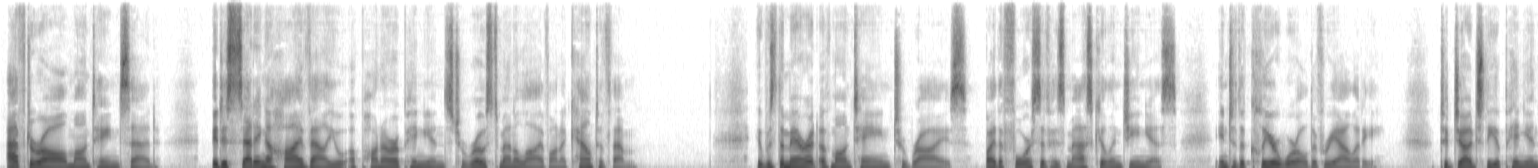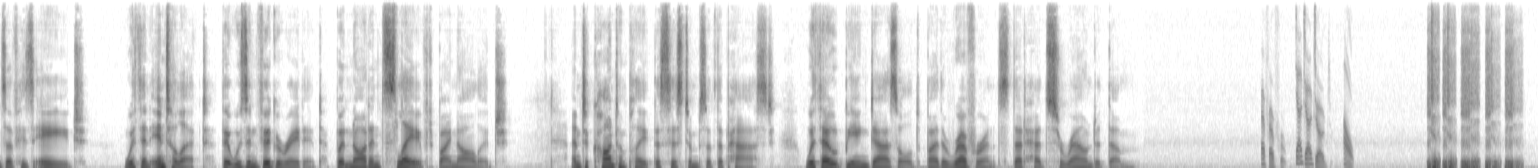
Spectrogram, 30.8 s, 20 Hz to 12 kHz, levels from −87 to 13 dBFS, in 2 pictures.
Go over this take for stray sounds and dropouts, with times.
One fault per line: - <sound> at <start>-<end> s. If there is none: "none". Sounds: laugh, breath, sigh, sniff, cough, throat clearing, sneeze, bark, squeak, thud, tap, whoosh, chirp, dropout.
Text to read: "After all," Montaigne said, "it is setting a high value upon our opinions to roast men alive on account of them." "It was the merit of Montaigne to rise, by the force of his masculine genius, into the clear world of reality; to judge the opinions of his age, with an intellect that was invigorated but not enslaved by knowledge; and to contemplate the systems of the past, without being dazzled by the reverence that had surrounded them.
- chirp at 28.0-28.9 s
- laugh at 29.6-30.6 s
